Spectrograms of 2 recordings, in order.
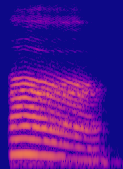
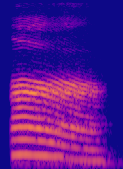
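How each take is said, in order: Both takes have the same delivery.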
